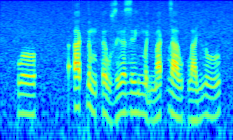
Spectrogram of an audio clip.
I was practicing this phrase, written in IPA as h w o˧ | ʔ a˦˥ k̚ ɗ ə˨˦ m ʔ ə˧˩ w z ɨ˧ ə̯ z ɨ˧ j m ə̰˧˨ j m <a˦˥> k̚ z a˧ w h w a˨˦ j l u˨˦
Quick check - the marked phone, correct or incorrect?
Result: correct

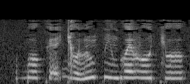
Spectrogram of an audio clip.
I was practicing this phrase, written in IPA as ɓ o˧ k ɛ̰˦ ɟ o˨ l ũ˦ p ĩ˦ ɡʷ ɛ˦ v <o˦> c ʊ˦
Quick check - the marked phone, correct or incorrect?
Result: correct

